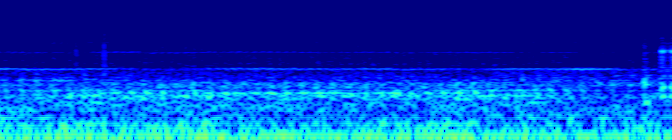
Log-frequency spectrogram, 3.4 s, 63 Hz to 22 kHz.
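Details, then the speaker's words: Car audio with JBL P660C components and a sealed 12-inch sub: a thin steady electrical whine through the speakers over the idling engine that doesn't follow revs. It appeared after the sub was installed; the owner suspects amp channels 3/4 or the head unit. "figure out if that's coming from my amp or my head unit. It's really annoying though. It just happened once I put the sub in."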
